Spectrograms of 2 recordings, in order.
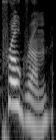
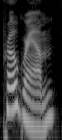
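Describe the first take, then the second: First: The word is said in an imitated, unusual pronunciation. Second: The word is said in a plain everyday pronunciation.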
